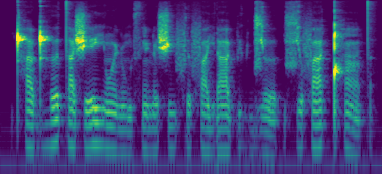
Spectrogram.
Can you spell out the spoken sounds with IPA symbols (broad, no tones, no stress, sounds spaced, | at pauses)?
ʈʰ a ɖʱ ə t a ʃ e j õ ə̯ ɳ ũ ɡ s ẽ ɳ ə ʃ i f ɾ ɘ f a j ɾ a pʲ u ɡ d͡ʑ ə | ɕ ə f a ǃʰ ã t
